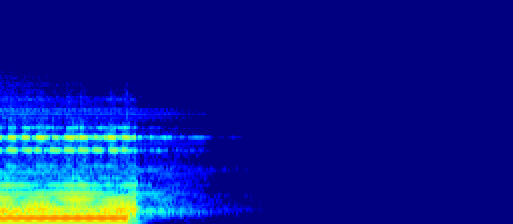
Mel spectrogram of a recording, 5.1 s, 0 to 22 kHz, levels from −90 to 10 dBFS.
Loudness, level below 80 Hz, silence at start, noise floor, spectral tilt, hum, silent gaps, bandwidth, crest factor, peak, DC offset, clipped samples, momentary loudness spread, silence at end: -18 LUFS; -36 dBFS; 0 s; under -90 dBFS; -13 dB/octave; none; none; 2.2 kHz; 14 dB; -8 dBFS; under 0.1%; under 0.1%; 5 LU; 3.75 s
